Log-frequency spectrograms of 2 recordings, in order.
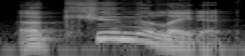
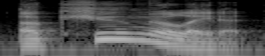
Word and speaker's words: accumulated: Accumulated Tally, Accumulated, U나 U에 강세가 들어가는 음절은요, 조금 더 길게 내밀어주세요. Accumulated, Accumulated, 예, 누적된 이란 말이죠, 축적된. U에 강세가 들어가기 때문에 입술을 쭉 내밀고 좀 밀어내주는 게 정확하고 또렷한 발음이에요. Accumulated. Accumulated. 뒤에 나오는 MU 음절은요, 강세가 없는 떨어지는 억양이기 때문에 힘을 안 줘도 됩니다.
